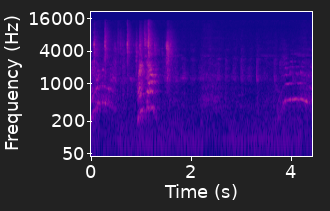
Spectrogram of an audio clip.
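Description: A dog giving short whining barks: one at the start, another about a second in, and a third at the very end.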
